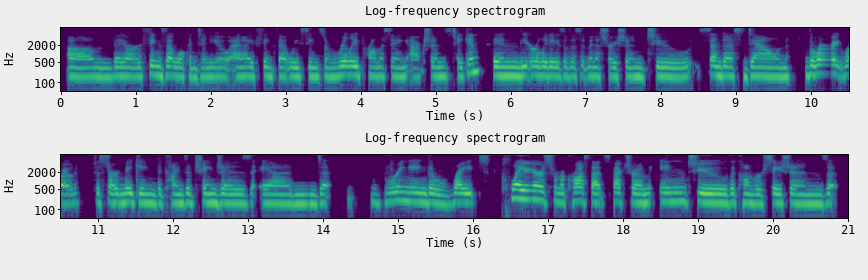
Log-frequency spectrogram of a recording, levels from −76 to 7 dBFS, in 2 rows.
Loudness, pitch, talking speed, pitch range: -22 LUFS, 175 Hz, 145 wpm, 170-185 Hz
